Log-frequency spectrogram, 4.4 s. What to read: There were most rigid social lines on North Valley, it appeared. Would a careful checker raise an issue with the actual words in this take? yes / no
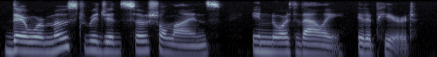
yes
